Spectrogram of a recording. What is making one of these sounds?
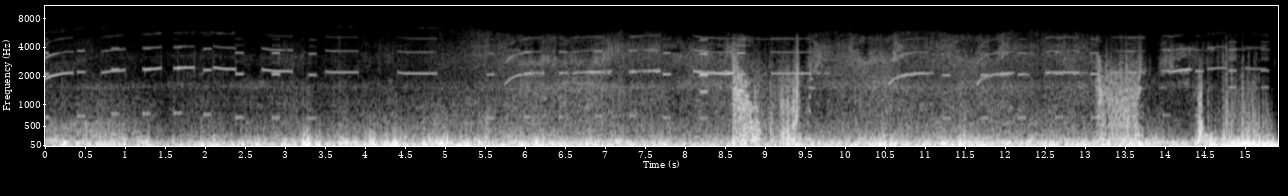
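Strong wind rushes and buffets steadily high in the open air.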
